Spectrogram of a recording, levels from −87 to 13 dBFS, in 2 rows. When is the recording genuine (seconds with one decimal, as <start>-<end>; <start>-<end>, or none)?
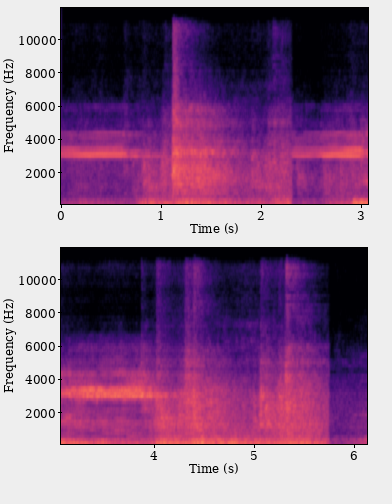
0.0-3.0; 4.5-6.1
